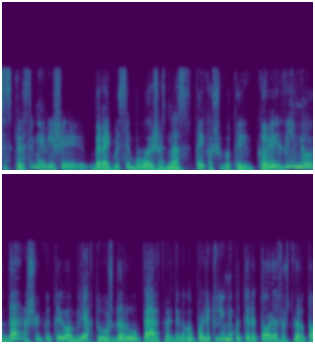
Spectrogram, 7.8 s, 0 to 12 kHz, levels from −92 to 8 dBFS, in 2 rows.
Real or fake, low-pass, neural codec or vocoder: fake; 7.2 kHz; codec, 16 kHz, 2 kbps, X-Codec, HuBERT features, trained on general audio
